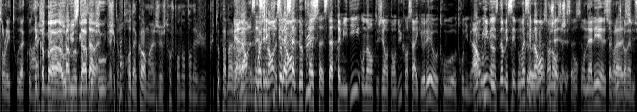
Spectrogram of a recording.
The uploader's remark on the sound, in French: Enregistré le vendredi 28 septembre 2018 au Golf National, 78180 Saint-Quentin-en-Yvelines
